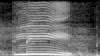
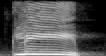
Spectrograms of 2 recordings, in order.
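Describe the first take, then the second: No difference in how they are said.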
